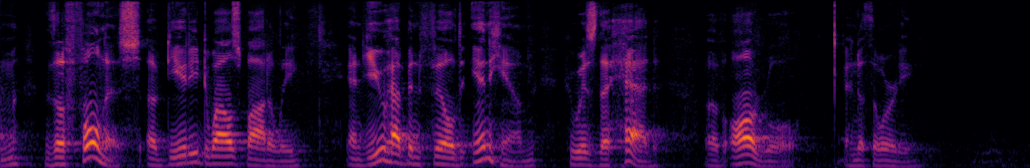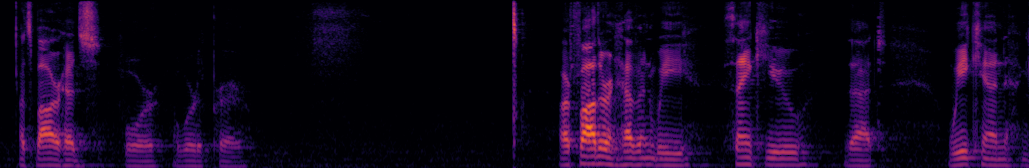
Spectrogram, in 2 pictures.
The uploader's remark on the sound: This message was preached at Bethel Community Church, Sarasota, FL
